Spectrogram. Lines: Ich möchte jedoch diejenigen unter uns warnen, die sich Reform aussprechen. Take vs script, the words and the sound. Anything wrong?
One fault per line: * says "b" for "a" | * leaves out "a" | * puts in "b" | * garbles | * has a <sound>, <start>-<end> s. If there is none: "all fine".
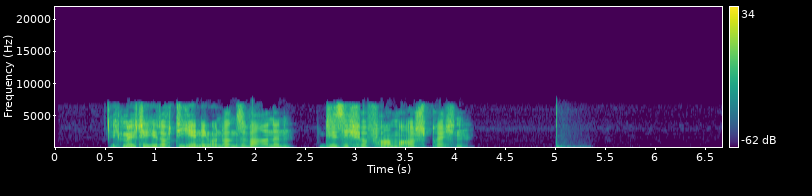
* has a thud, 5.0-5.4 s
